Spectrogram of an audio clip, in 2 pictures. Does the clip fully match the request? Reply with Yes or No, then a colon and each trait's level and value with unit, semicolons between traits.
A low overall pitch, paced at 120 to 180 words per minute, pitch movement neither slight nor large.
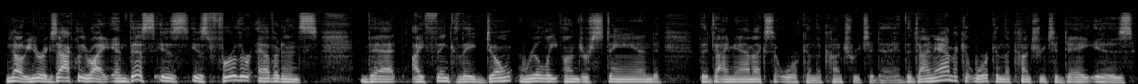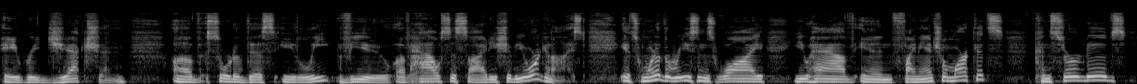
Yes: low, 130 Hz; average, 160 wpm; average, 3.9 semitones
